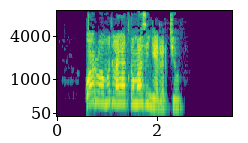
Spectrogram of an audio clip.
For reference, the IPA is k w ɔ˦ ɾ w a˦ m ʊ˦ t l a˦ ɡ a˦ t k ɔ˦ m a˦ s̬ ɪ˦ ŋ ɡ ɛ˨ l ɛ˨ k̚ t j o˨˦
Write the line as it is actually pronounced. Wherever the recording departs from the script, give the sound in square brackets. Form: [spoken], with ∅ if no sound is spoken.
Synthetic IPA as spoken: k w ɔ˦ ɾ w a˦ m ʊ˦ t l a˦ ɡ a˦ t k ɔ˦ m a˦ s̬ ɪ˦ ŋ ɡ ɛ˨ l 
